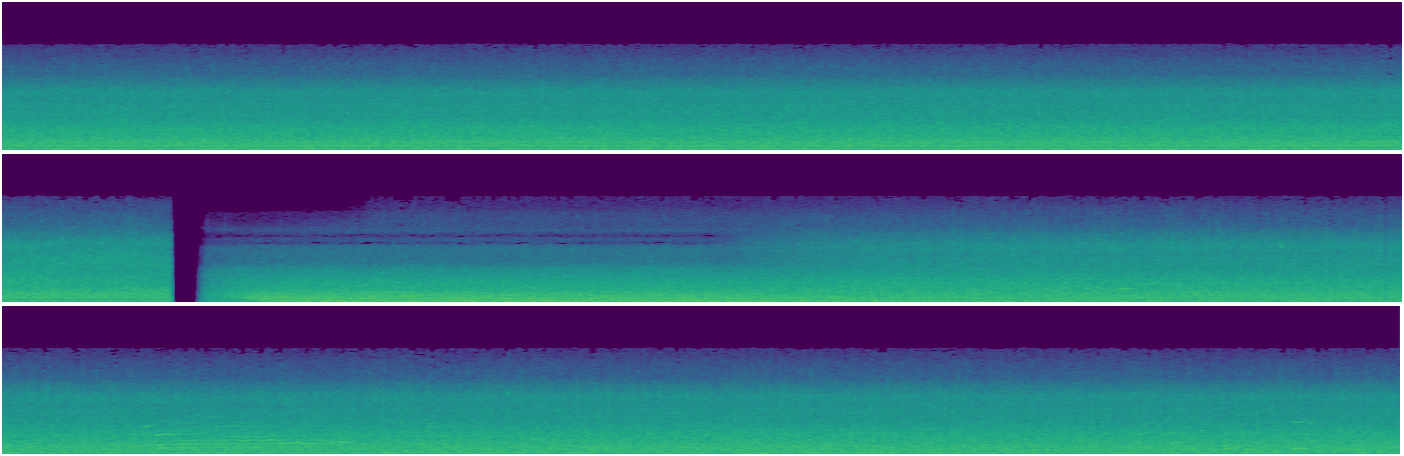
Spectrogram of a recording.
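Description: Rushing water of a shallow cascade pouring in sheets over smooth sandstone ledges, a steady unbroken rush. It cuts out for an instant about twelve seconds in and resumes at once.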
